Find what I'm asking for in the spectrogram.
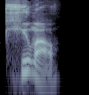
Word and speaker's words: Cuomo: Is it Cuomo? – Cuomo.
